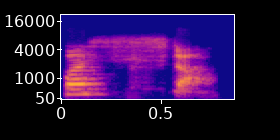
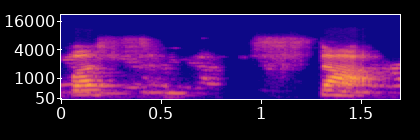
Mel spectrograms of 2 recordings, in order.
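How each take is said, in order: First: "bus stop" run together on one held s; joined "bus stop", lengthened s, no break; held consonant. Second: "bus" and "stop" as two separate words, clear gap between; wrong way, "bus", full stop, then "stop"; split in two. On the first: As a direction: hold the s of "bus" straight into "stop". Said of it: "You hold it". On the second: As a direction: break "bus ... stop" apart with a pause. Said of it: "you don't say". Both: Shown as a demonstration.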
